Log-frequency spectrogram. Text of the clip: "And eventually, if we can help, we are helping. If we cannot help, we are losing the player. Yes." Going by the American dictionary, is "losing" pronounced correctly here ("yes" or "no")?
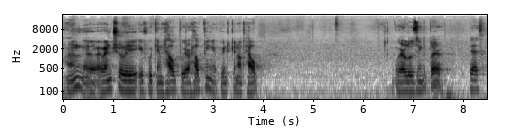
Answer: yes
